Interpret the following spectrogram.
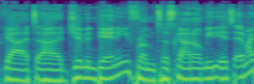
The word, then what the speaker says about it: Toscano: very uh we've got Jim and Danny from Tuscano media am I pronouncing that right is it Tuscano that is correct media thanks for having us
